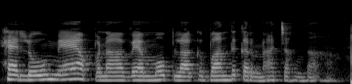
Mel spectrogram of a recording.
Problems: none marked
